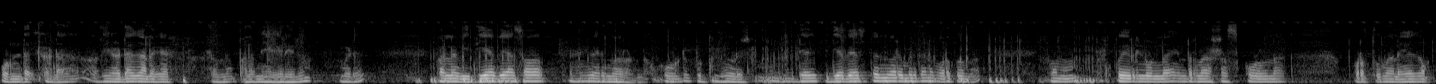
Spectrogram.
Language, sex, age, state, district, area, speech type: Malayalam, male, 60+, Kerala, Idukki, rural, spontaneous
